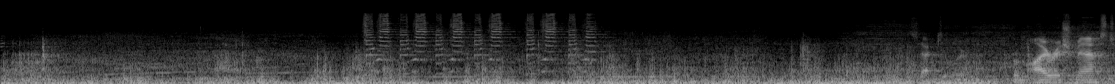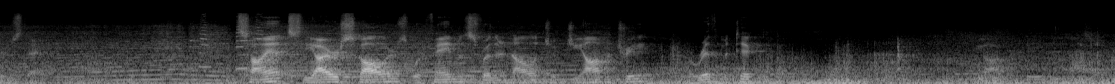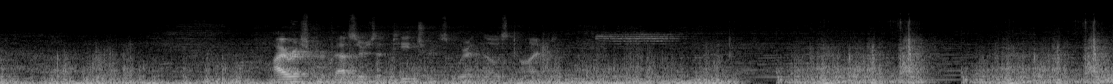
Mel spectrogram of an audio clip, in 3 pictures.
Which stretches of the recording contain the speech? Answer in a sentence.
The speech can be heard from 9.2 to 11.6 s, from 13.4 to 18.6 s, from 20.9 to 22.4 s and from 25.0 to 27.8 s.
